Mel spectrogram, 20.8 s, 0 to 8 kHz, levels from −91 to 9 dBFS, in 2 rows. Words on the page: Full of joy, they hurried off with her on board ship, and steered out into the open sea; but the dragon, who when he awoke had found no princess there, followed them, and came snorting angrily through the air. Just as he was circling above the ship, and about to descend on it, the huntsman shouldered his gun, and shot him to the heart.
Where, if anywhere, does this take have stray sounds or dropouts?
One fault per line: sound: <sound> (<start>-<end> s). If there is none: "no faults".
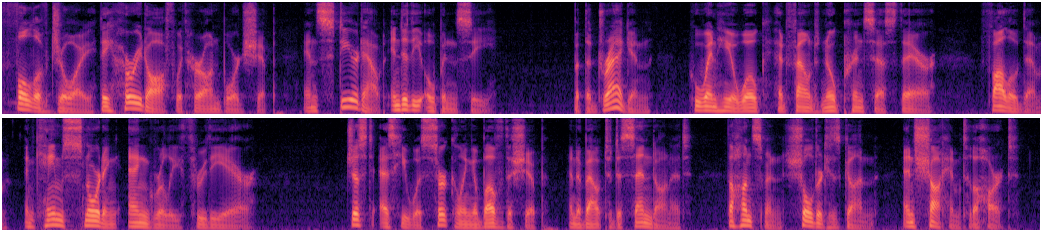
no faults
